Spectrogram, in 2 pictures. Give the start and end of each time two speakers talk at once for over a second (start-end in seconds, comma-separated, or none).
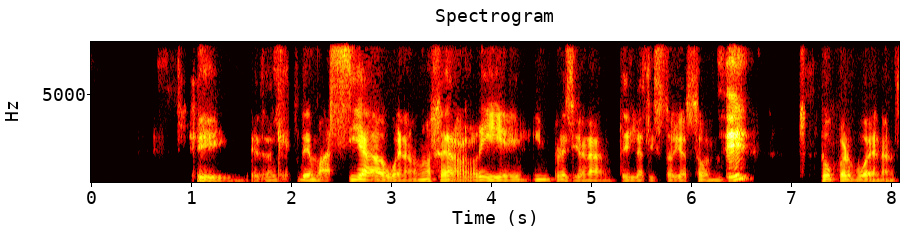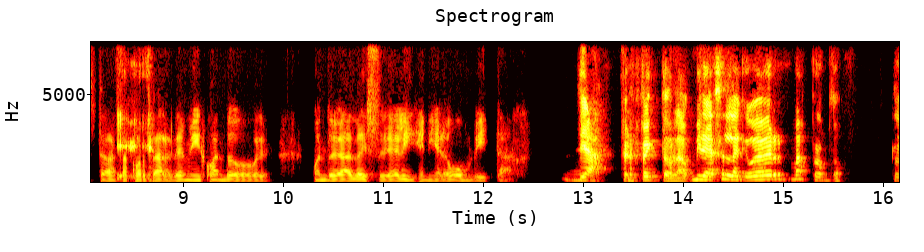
none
